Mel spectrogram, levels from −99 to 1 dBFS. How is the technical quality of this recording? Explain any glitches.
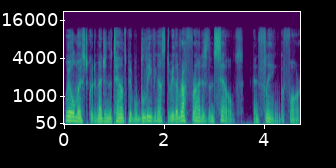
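The technical quality of this speech recording is good, with no glitches to explain.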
